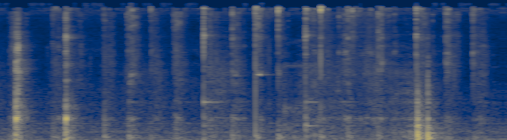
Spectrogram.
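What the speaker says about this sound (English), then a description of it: "break up the brown sugar a little" Brown sugar being chopped and broken up in a kitchen, a series of sharp irregular clinks and taps of utensil on bowl, fairly quiet and close, with pauses between bursts.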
